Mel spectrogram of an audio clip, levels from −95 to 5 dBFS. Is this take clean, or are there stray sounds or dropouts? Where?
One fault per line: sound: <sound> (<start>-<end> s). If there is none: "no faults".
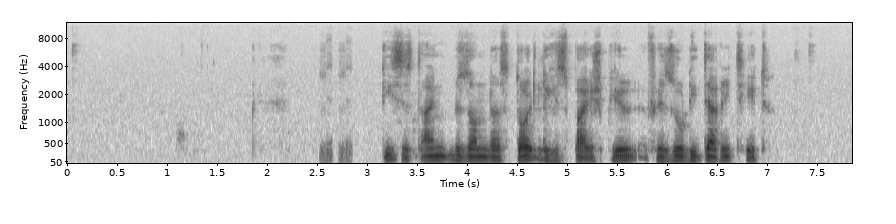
sound: laugh (2.5-2.9 s)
